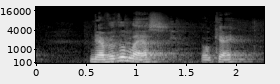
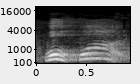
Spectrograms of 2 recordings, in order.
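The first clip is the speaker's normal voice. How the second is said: put-on kid's why; 9 semitones higher, 4 dB louder than usual. Kid demanding.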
